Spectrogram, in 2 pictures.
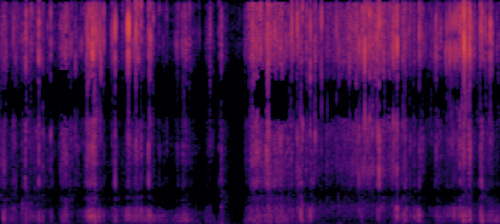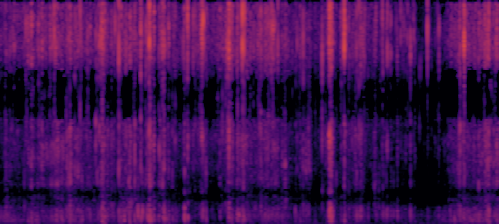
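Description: Fingers and nails scratch and brush across the rows of a silver sequin-covered fabric pillow resting on a table. The result is a steady, dense stream of crinkly, rustling scratches with small bright clicks and occasional louder crackles.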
